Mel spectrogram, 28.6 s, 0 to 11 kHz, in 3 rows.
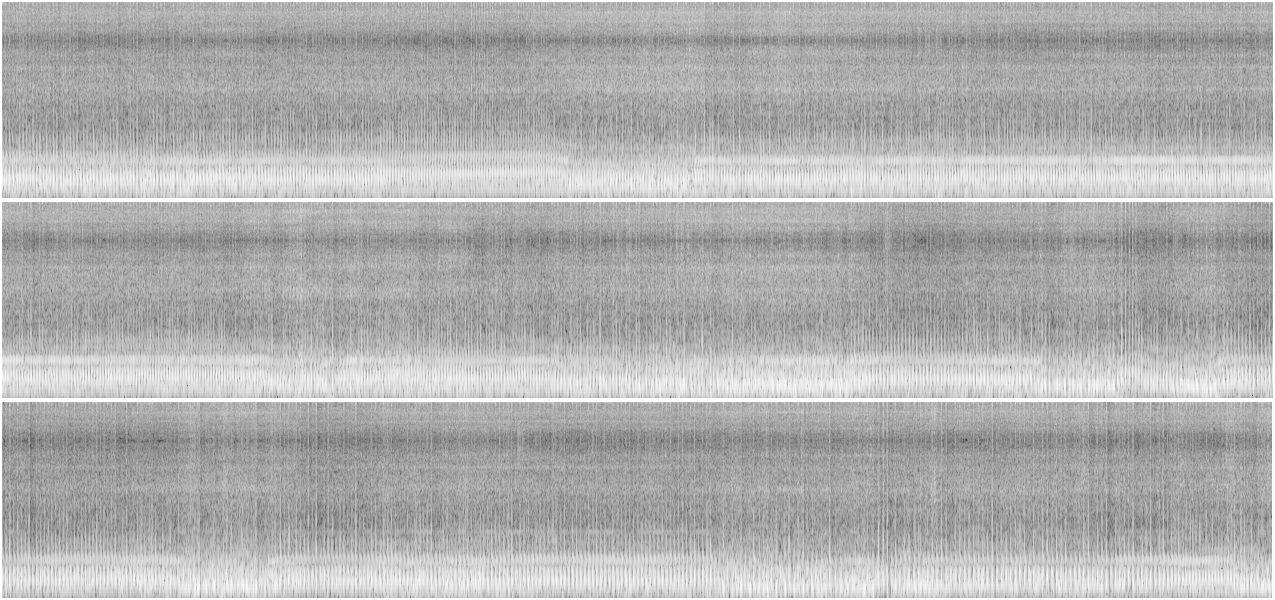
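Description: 125cc pit bike engine running under way, its pitch climbing and then dropping at a gear shift about four seconds in, then rising and falling again and again as the throttle opens and closes.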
